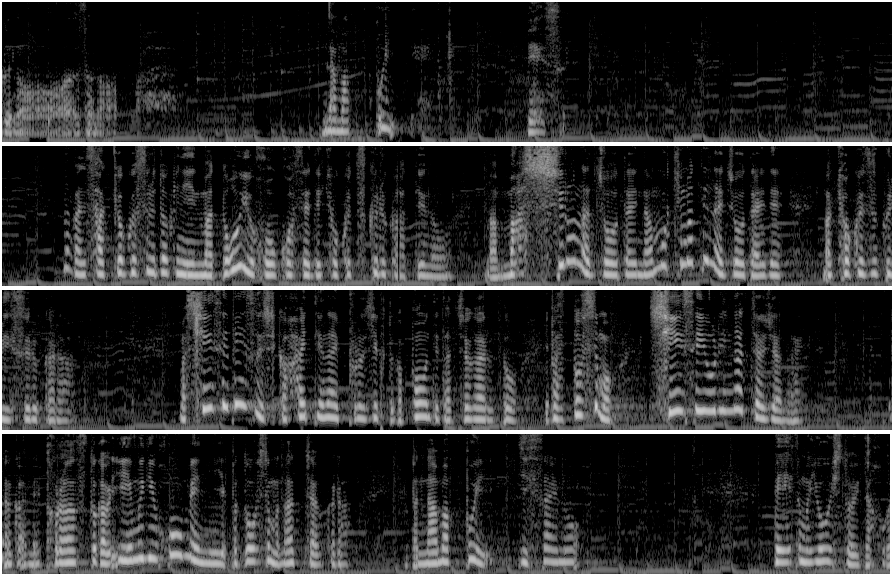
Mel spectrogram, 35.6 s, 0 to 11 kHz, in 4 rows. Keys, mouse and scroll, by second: 3.1 click, 3.7 Return, 5.7 right click, 33.7 click, 34.8 right click.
